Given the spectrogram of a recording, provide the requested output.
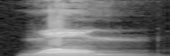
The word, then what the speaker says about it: won't: Will not에 이거는 웡, 이렇게 엉이라는 느낌이 좀 들어요. 엉이라는 느낌.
